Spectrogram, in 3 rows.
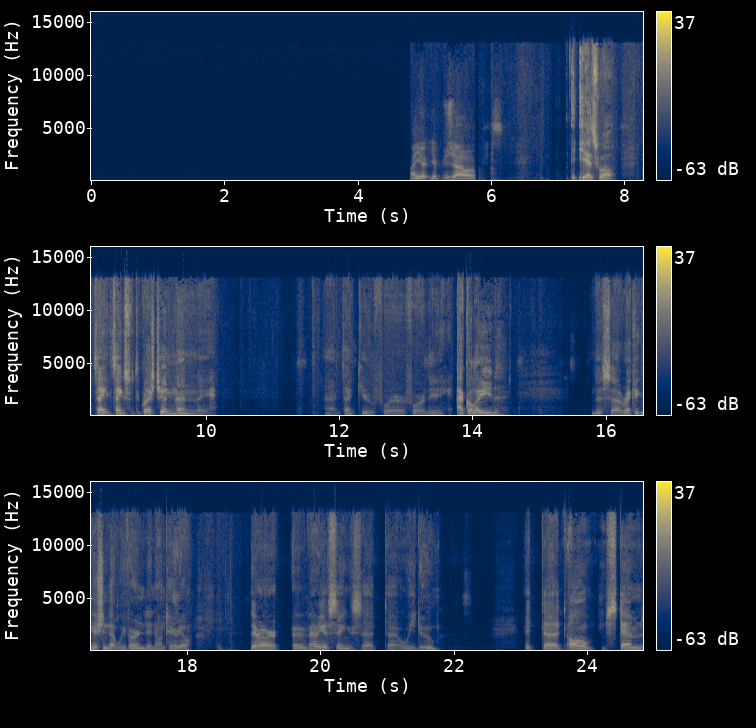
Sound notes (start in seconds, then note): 9.8 speaking in French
